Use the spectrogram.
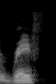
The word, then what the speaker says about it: Ralph: And then when you pronounce it when you say it with his last name, it comes out correct, but it's Rafe here.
